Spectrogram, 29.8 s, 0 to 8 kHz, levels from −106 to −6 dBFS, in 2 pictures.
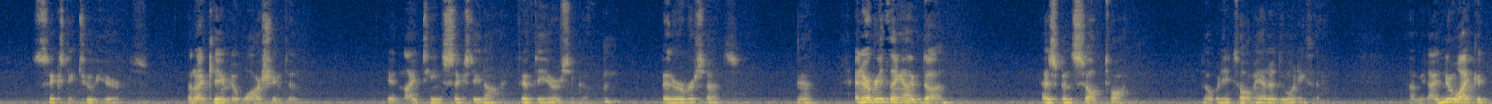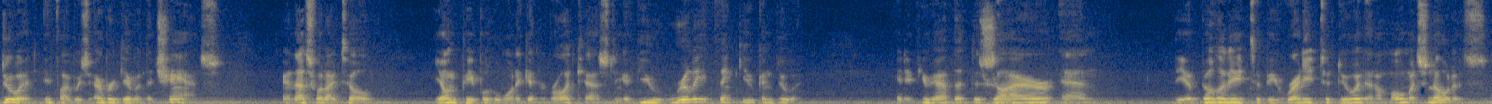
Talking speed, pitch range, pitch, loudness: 170 wpm, 130-150 Hz, 135 Hz, -27 LUFS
